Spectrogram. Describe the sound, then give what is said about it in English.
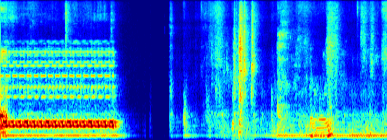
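A telephone rings with a steady electronic warble for about two seconds, then cuts off abruptly. A short silence follows, then quiet clunks and handling noises as the phone is picked up. “Phone is ringing, sorry, a little interruption here.”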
